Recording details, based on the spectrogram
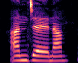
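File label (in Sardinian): "angena", lingua sarda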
